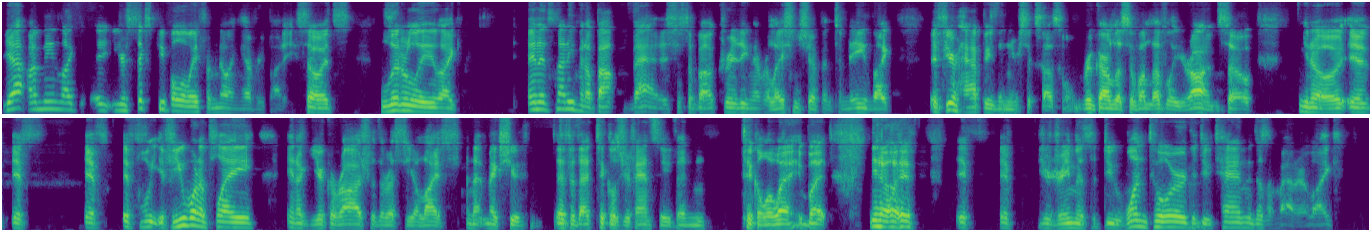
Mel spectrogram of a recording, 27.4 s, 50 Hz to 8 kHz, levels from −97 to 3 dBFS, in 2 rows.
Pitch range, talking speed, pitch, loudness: 105-150 Hz, 215 wpm, 120 Hz, -21 LUFS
